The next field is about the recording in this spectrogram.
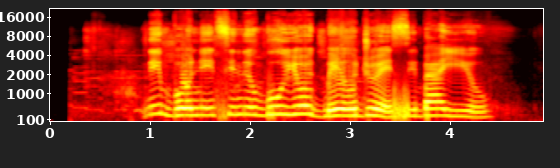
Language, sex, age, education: Yoruba, female, 15-29, tertiary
